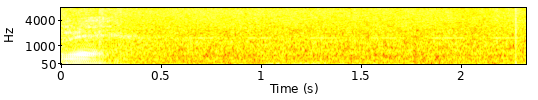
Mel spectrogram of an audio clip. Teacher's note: लुंठित या प्रकंपित हवा जीभ से लुढ़कती हुई बाहर निकलती है, जैसे र। पार्श्विक व्यंजन जीभ का अगला भाग मसूड़ों को छूता है तथा हवा जीभ के दोनों तरफ से बाहर निकलती है, जैसे ल।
